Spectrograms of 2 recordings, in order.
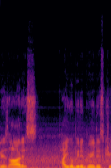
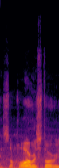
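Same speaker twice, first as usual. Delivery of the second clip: ordinary talk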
